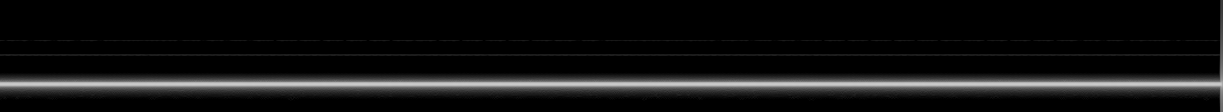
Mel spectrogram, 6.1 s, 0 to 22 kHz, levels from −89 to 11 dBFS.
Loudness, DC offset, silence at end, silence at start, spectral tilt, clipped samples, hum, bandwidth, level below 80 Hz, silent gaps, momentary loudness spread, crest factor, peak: -13 LUFS; under 0.1%; 0 s; 0 s; 0 dB/octave; under 0.1%; none; 1.2 kHz; under -90 dBFS; none; 0 LU; 4 dB; -10 dBFS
